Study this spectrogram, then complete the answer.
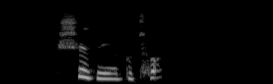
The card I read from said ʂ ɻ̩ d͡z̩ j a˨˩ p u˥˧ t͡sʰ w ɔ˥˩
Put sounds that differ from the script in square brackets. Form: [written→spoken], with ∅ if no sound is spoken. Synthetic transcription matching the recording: ʂ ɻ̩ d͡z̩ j [a˨˩→ɛ˨˩] p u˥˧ t͡sʰ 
